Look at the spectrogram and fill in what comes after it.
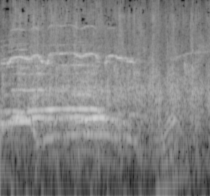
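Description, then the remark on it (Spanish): Steady audience applause for one of the show's opening acts, a dense wash of many hands clapping at an even, fairly loud level for about three seconds, with a few whistles or cheers riding on top. “Un aplauso para Alexa.”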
